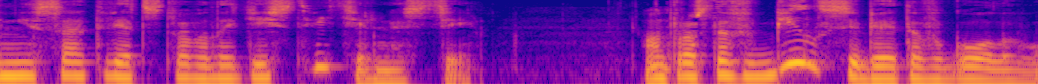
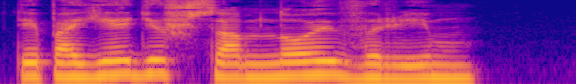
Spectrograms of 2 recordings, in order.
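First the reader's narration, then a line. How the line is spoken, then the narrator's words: Loud declaration. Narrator (Russian): громко заявил он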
